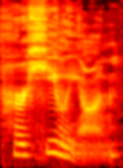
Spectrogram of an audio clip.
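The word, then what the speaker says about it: perihelion: So this word right here is aphelion, and this word right here is perhelion, okay?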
